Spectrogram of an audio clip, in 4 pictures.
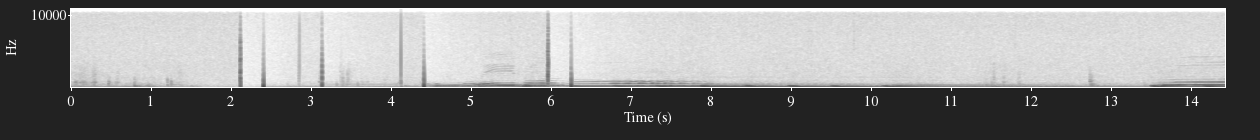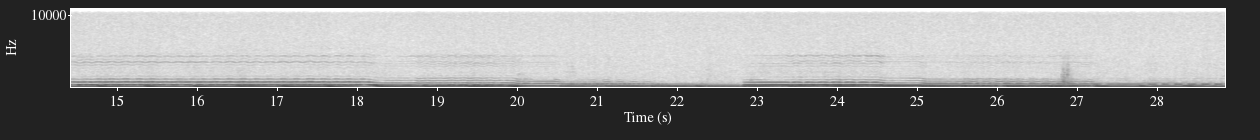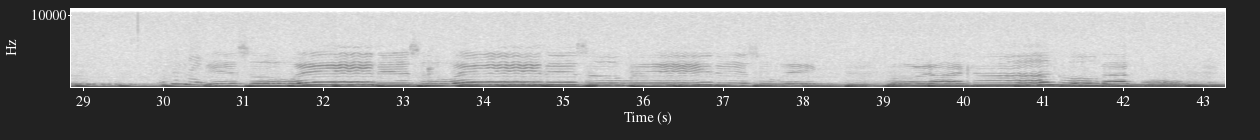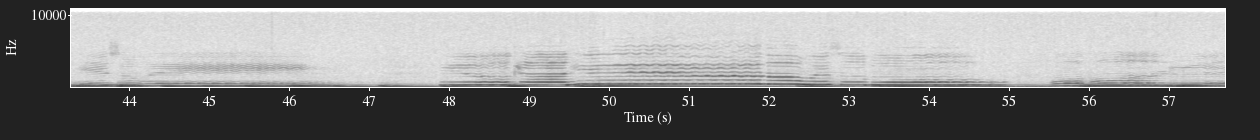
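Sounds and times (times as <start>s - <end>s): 
guitar: 0.0s - 57.6s
alto voice singing: 3.1s - 8.6s, 13.5s - 57.6s.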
